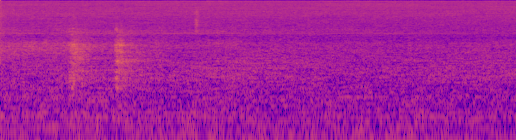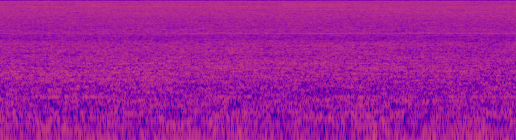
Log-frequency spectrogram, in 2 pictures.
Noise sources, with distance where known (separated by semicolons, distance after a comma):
background noise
